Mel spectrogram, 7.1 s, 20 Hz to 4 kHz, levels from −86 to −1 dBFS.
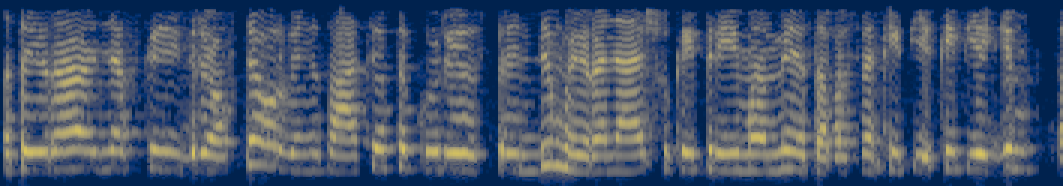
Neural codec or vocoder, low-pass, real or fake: codec, 16 kHz, 16 kbps, FreqCodec, larger model; 3.6 kHz; fake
